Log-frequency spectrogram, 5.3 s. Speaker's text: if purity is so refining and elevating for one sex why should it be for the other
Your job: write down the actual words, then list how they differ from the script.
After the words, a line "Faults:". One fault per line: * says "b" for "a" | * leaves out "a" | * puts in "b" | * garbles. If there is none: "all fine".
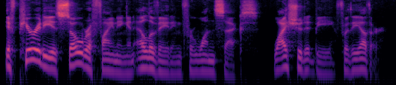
if purity is so refining and elevating for one sex why should it be for the other
Faults:
all fine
